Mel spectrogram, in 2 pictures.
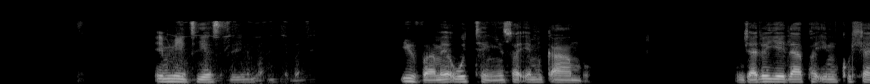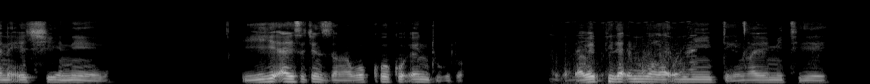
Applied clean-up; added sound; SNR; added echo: neural separator model SepFormer DNS4.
